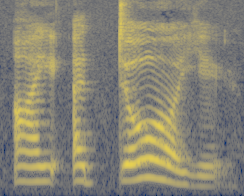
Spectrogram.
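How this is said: The stress falls on the word adore. "Here we have the stress on adore"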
